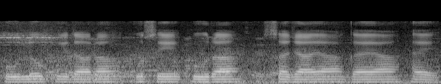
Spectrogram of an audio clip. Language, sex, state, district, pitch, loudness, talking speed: Hindi, male, Madhya Pradesh, Katni, 120 Hz, -18 LUFS, 95 wpm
